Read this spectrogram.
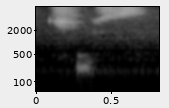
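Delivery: soft whisper of the spelling word; hushed dictation whisper. Shown as a demonstration.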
